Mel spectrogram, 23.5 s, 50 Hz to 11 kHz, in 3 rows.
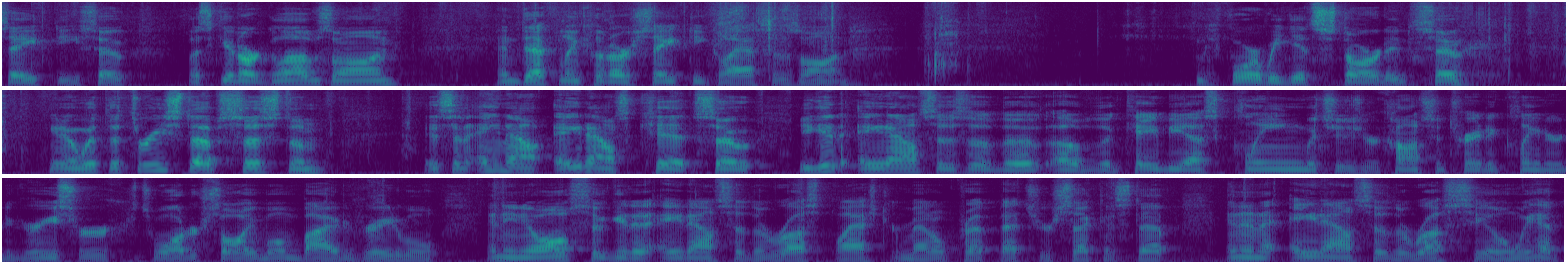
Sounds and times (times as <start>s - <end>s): Speech: 0.0s - 4.4s, 6.0s - 23.4s.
